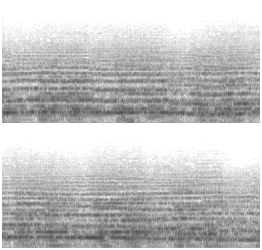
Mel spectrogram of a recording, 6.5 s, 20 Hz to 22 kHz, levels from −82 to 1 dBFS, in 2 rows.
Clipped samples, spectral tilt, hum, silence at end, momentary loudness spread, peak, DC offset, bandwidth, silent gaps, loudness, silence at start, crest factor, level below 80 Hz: under 0.1%; -5 dB/octave; none; 0 s; 4 LU; -14 dBFS; 0.2%; 14 kHz; none; -29 LUFS; 0 s; 14 dB; -56 dBFS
